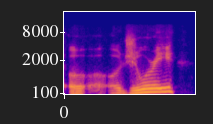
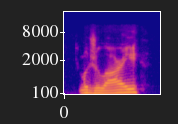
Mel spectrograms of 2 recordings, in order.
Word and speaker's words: Ojulari: Aziz Ojulari. I mispronounced that. I screwed that up. But Ojulari, insane game, closed it out.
